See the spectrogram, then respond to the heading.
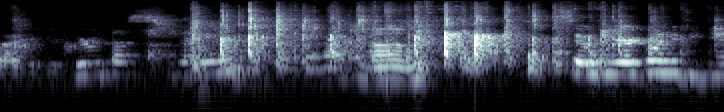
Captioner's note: applause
